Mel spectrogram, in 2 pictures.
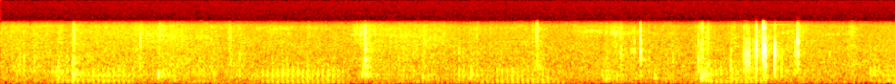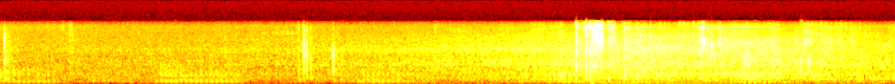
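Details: Pet cat purring indoors in rhythmic rumbling bursts about every second, broken by scattered clicks and handling noises, with a louder rustle near the end.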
